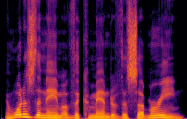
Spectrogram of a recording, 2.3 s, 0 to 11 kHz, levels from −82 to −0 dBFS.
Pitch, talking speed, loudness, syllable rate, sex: 165 Hz, 280 wpm, -17 LUFS, 7.2 syllables/s, male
